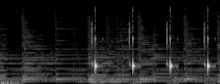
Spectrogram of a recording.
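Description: Three short cartoon 'plop' pop sound effects, one after another about a third of a second apart, starting about a second in, as quiz answer options pop onto the screen. Soft background music plays underneath.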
